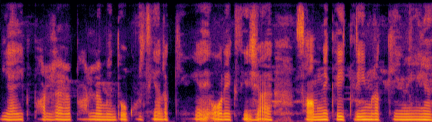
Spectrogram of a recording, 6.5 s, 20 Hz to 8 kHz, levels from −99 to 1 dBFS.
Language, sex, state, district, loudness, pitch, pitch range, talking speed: Hindi, female, Punjab, Fazilka, -22 LUFS, 195 Hz, 190-205 Hz, 185 wpm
